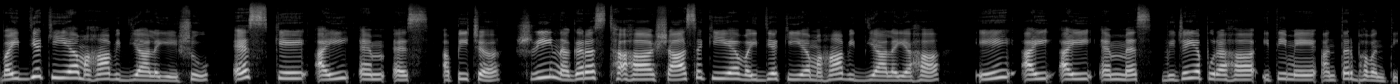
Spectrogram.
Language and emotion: Sanskrit, neutral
